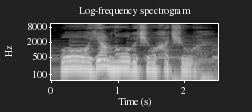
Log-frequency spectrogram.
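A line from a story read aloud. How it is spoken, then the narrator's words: Sighing. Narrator (Russian): вздохнул Кантор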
